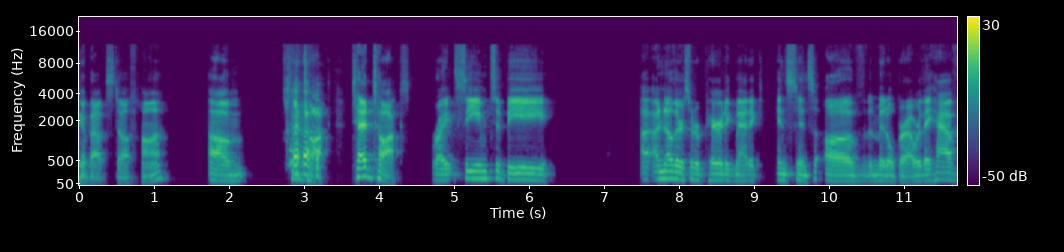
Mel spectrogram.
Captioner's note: laughs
